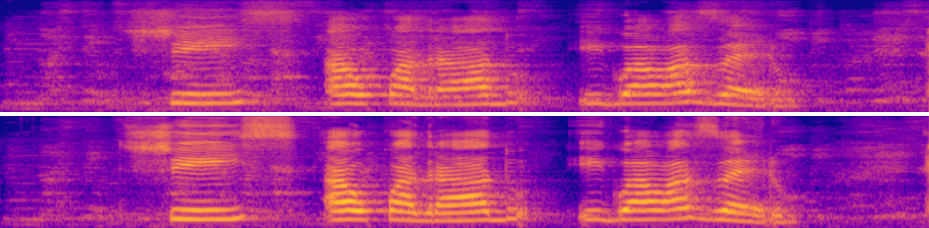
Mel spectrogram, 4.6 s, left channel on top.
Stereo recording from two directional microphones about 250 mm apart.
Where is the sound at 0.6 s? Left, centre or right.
Right.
